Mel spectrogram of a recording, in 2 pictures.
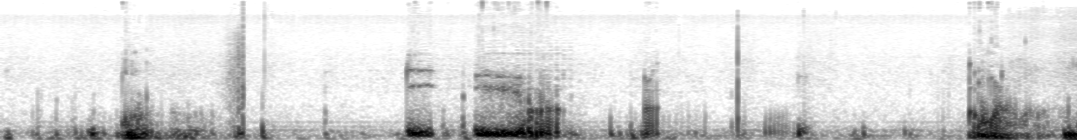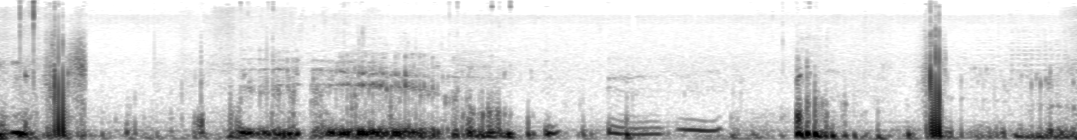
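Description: Low gurgling and rumbling bursts with some squeaky tones, typical of stomach growling: ordinary gut sounds from moving gas and fluid.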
